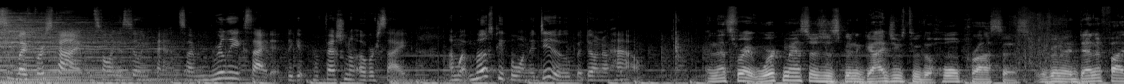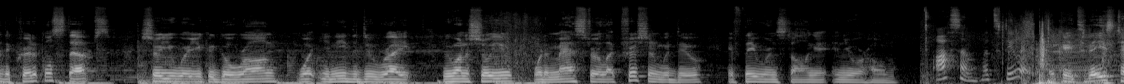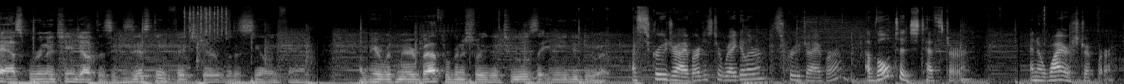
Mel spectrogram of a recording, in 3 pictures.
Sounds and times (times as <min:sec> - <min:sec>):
Music: 0:00.0 - 0:16.9, 0:21.6 - 0:33.7
Speech: 0:07.1 - 0:32.2.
